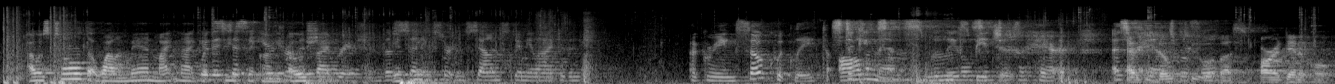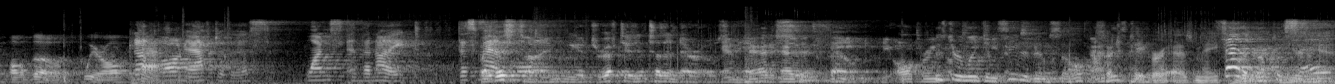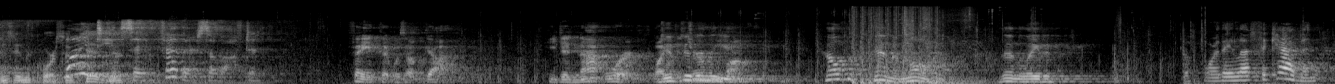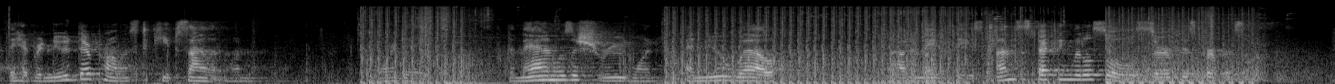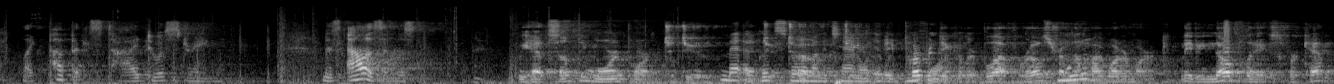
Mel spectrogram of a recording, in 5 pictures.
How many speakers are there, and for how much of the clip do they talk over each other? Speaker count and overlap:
ten, about 29%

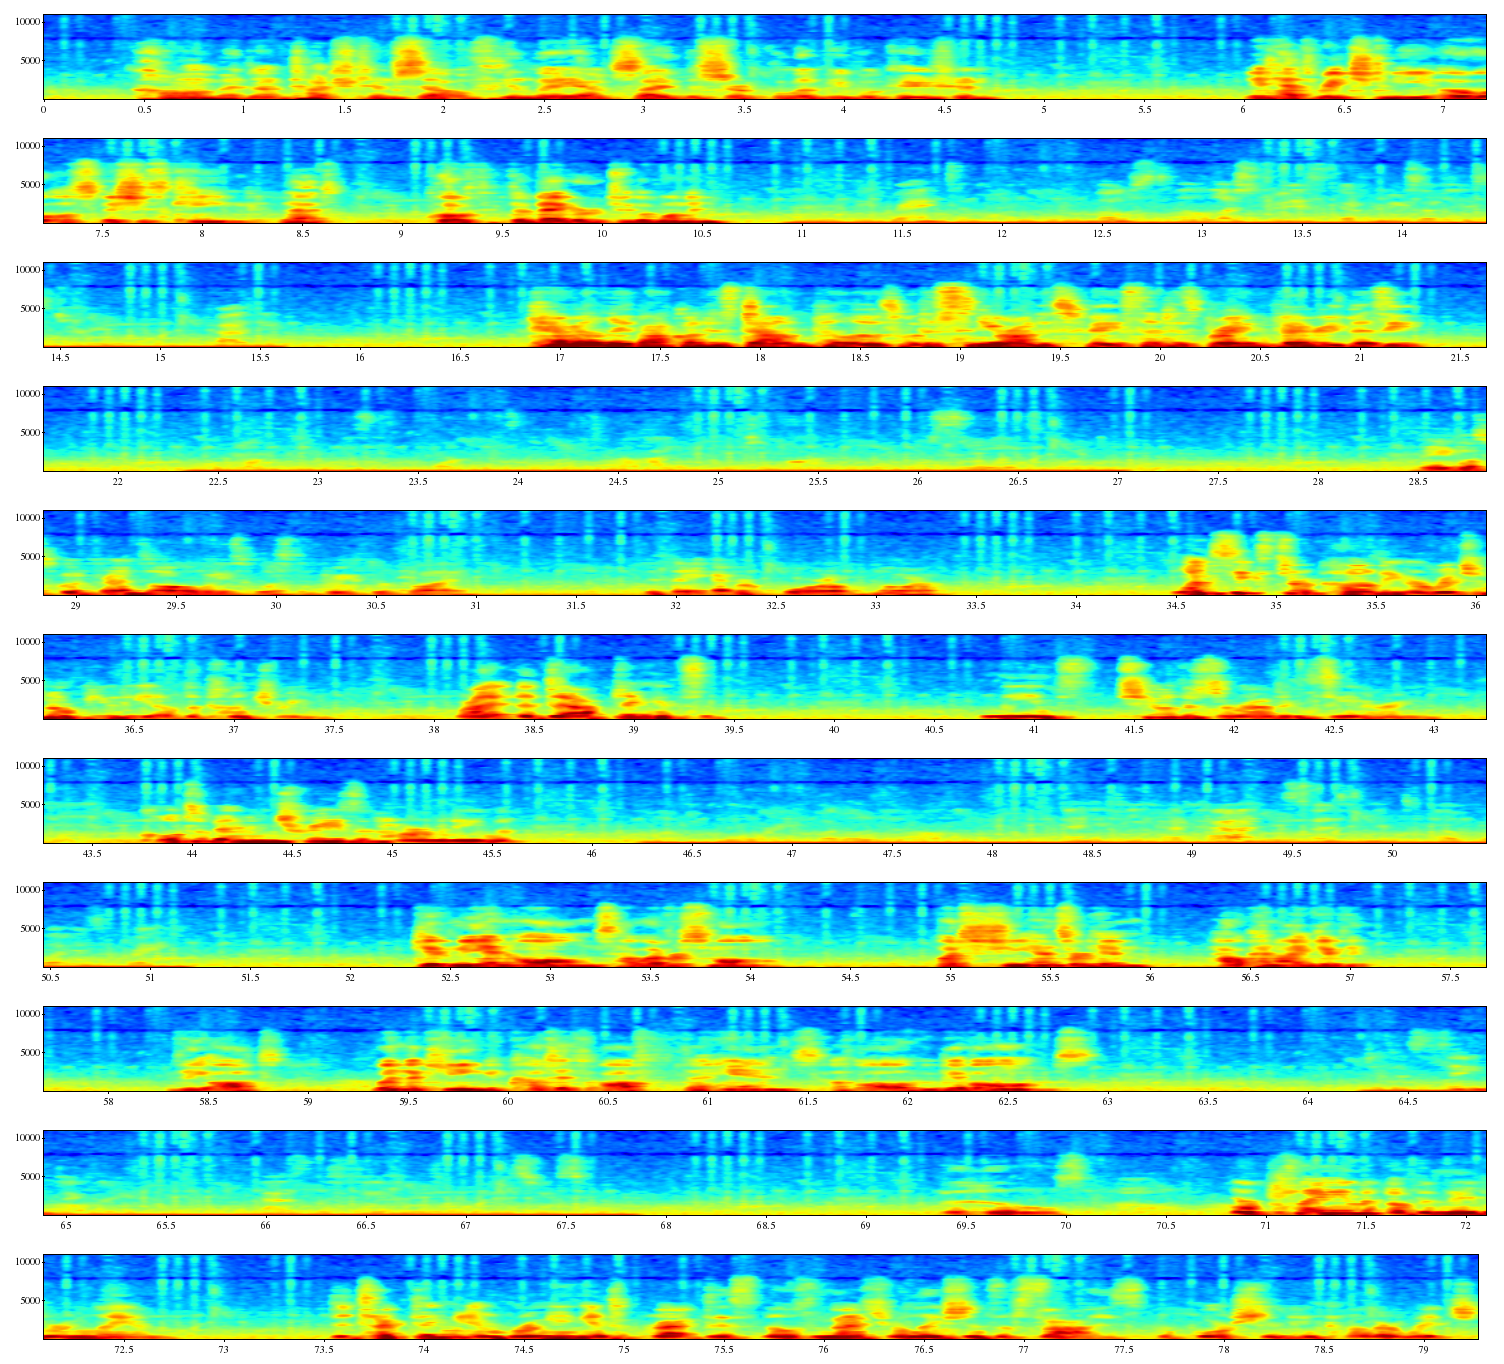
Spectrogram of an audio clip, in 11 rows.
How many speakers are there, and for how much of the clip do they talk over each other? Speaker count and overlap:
seven, no overlap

